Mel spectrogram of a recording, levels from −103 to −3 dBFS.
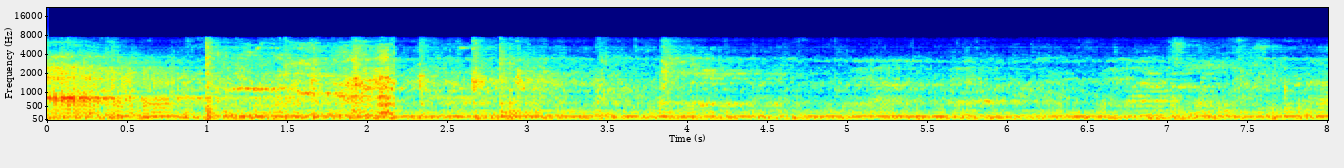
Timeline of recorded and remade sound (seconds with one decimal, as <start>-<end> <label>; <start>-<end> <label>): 0.0-8.0 remade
